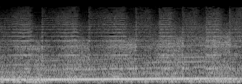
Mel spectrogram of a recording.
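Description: Snowmobile engine running at a steady speed while riding, its pitch rising slowly, with electronic music playing over it.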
